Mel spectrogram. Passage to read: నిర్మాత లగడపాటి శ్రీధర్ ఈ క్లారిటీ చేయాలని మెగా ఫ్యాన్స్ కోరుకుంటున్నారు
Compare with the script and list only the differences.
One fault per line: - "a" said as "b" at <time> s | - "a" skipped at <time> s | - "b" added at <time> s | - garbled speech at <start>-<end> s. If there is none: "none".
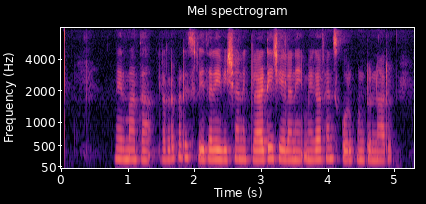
- "విషయాన్ని" added at 2.5 s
